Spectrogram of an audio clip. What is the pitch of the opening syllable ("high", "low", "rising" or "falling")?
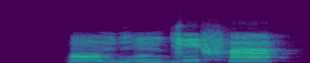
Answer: low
